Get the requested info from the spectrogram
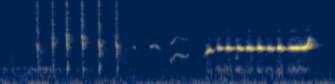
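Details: Twenty-day-old Dachshund puppies at about the time they have just eaten: a quick run of sharp taps, then brief thin whistled squeaks, followed by a long, steady, high whine that pulses several times and lifts at the end.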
